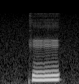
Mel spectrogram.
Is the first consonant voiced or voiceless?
voiceless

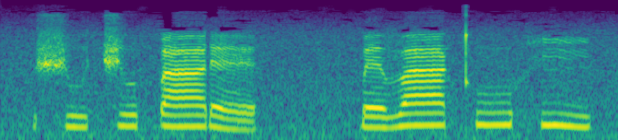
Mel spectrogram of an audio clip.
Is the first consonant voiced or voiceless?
voiceless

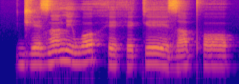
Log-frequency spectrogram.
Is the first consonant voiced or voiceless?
voiced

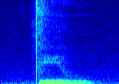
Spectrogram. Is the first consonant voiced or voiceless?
voiceless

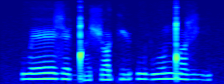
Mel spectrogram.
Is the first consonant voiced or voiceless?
voiced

